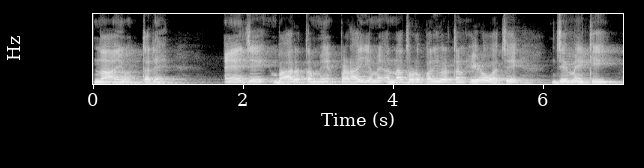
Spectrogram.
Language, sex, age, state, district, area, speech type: Sindhi, male, 18-30, Madhya Pradesh, Katni, urban, spontaneous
